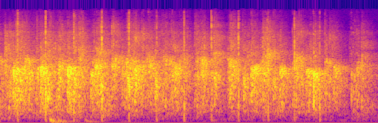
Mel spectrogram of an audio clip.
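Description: An audience claps steadily, a dense wash of many hands with sharp individual claps standing out, holding a fairly even loudness from start to finish.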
